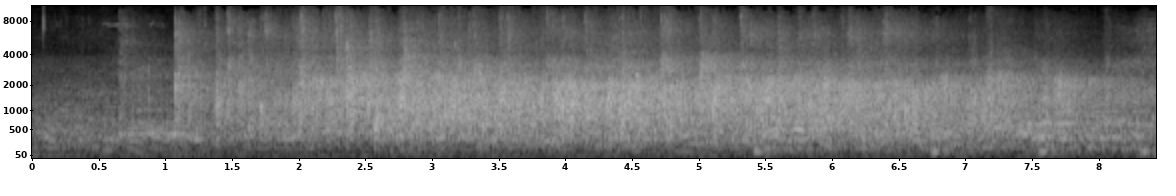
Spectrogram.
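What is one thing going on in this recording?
Voices and footsteps echo through a large hall.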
